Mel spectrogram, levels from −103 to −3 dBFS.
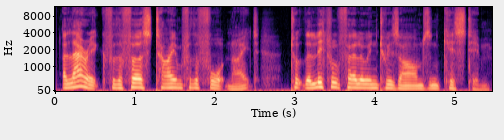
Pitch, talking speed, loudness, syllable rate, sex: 140 Hz, 200 wpm, -18 LUFS, 5.1 syllables/s, male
